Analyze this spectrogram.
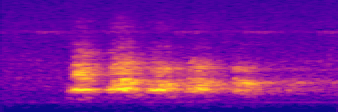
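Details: Dog in Pyrga at night giving a run of four or five quick, rough barks that tail off in loudness, with a thin steady background tone.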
